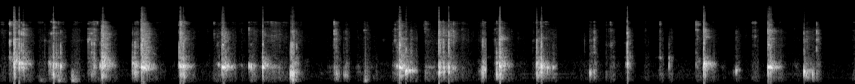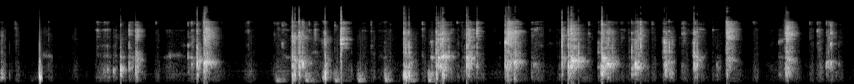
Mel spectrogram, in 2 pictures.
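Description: Slate chips crunching between the teeth as pieces are bitten off and chewed: sharp brittle crunches several a second, thinning out for a few seconds in the middle, then coming thick again.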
